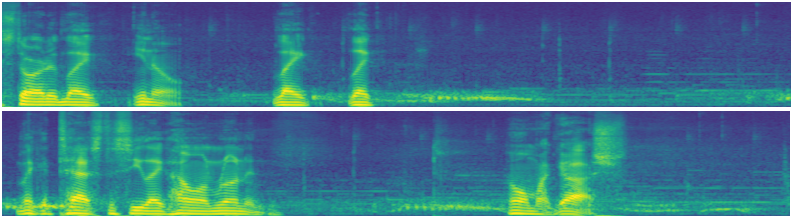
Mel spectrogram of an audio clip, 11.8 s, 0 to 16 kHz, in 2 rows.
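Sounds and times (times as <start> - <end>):
speech: 0.0 - 1.4, 2.0 - 2.9, 6.0 - 8.0, 9.7 - 10.6
bird cooing indoors on a computer: 1.6 - 4.2, 5.3 - 6.7, 8.6 - 11.8.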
